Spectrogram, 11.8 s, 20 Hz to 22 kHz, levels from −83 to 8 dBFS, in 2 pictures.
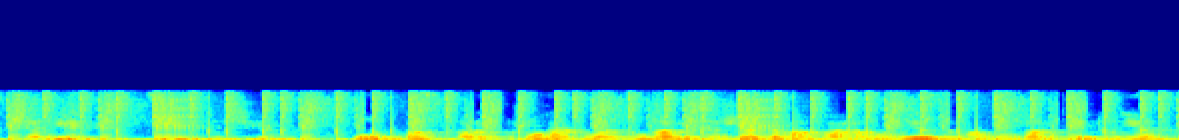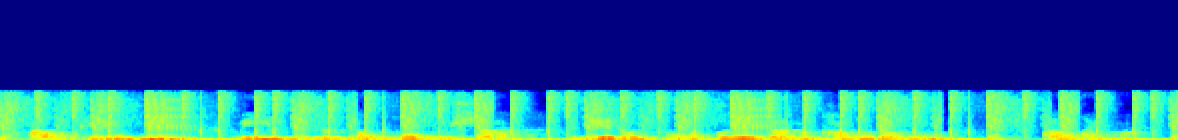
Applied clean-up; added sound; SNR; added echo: none; Drum; 3 dB; reverberation time 0.6 s.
